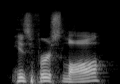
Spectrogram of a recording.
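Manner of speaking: usual speaking voice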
